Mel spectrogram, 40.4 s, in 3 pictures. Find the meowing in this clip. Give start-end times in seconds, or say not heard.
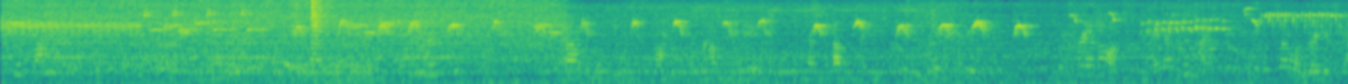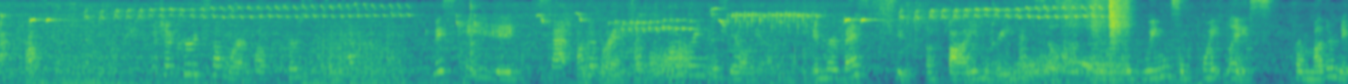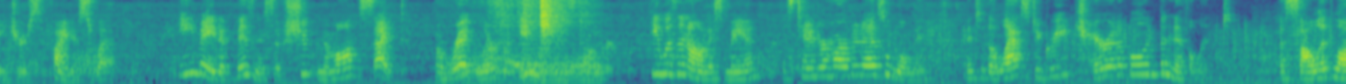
2.0-3.8, 23.5-24.8, 31.3-33.0.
